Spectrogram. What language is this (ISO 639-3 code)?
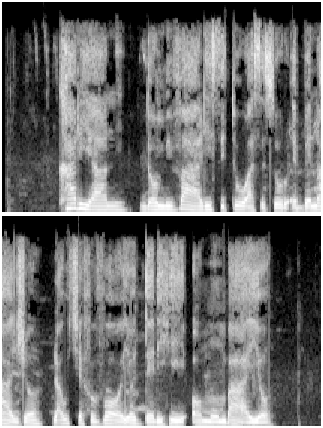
epo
